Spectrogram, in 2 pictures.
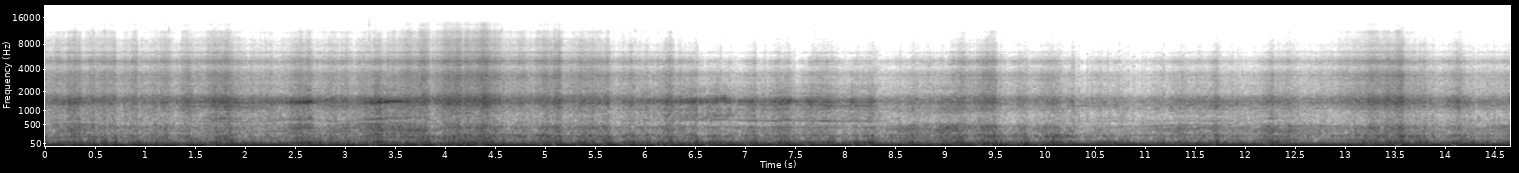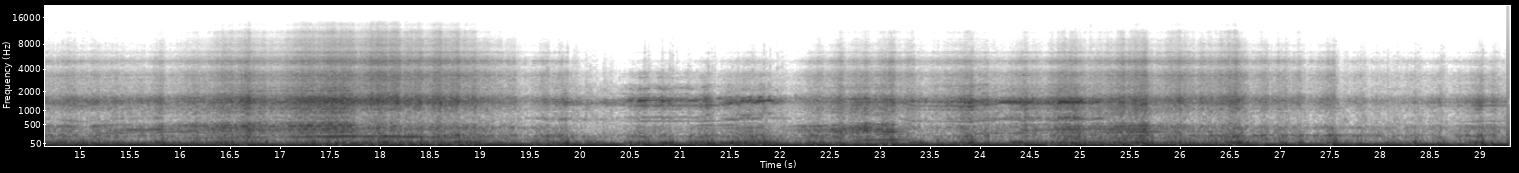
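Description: Renault Mégane RS 265 Trophy's turbocharged 2.0-litre four-cylinder engine driven hard, its pitch rising and falling again and again as the revs climb and drop. A heavy low wind rumble on the externally mounted microphone runs underneath.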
